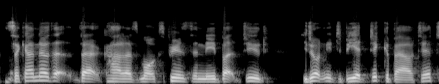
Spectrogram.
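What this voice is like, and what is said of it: Put-on British accent. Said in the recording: “my brain is not able to do like a Caribbean accent today. So I'm just going British.”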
